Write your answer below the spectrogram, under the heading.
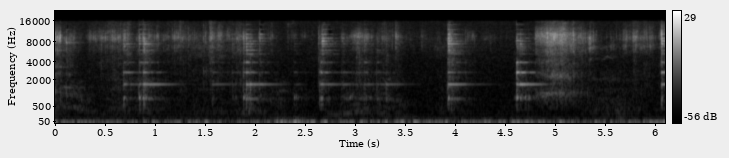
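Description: Light clinks of a small glass bowl as crisp bacon pieces are picked out of it by hand, about five clinks, each with a short ringing note.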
